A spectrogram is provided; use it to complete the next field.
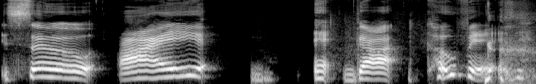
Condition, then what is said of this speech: Ataxia. You can have a lot more speech issues, which I obviously have some speech issues, but other people, it's a lot more pronounced.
